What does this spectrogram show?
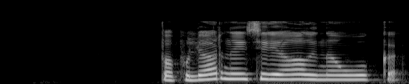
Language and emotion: Russian, neutral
